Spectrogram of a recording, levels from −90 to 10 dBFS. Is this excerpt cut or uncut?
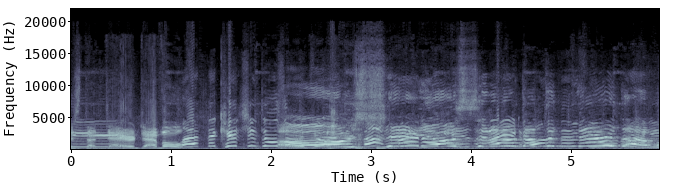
uncut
